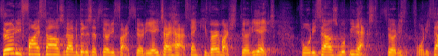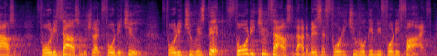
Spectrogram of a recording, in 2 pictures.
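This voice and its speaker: Male auctioneer, notably high voice, courteous and formal, running a live sale in repetitive rhythmic patter. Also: animated, fast. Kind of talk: live auction calling, rhythmic repeated bids.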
